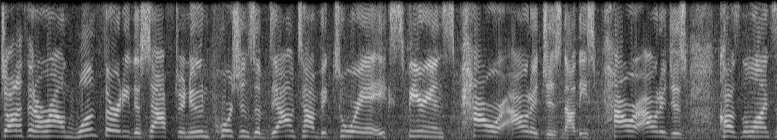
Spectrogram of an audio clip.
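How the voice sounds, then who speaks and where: Over noticeable background noise, a woman with an American accent talks fairly quickly in a high pitch with fairly even intonation. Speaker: news anchor and reporter. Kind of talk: field reporter live stand-up.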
